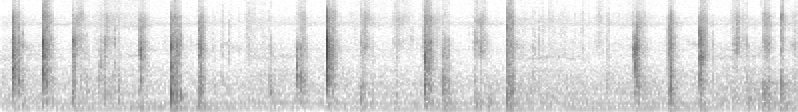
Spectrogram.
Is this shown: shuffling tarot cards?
yes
